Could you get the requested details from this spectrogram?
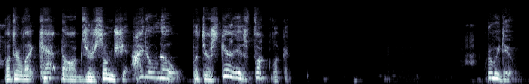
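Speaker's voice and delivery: stage whisper, high. Huddling the party close around a corner, speak in a stage whisper. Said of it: "We're gonna stage whisper".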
